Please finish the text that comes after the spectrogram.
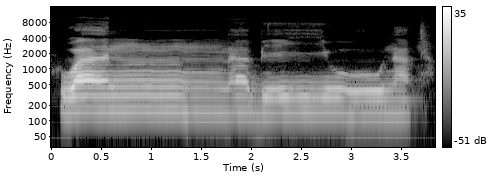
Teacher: Terus pergi kepada nun sabdu Tekan dulu pada nun, dengungkan, lepaskan dengan baris nun.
